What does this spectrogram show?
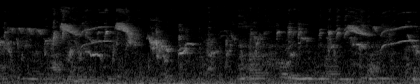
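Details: European bee-eaters in a lively group chorus of quick, rolling, upslurred chirps, many birds overlapping rapidly with no pauses.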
